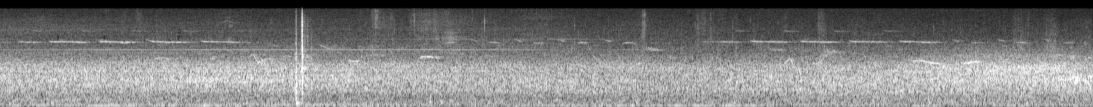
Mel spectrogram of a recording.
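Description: Faint outdoor ambience with birds chirping: two runs of short, quickly repeated high notes and a few rising calls over a steady hiss. A single sharp click about three seconds in.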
